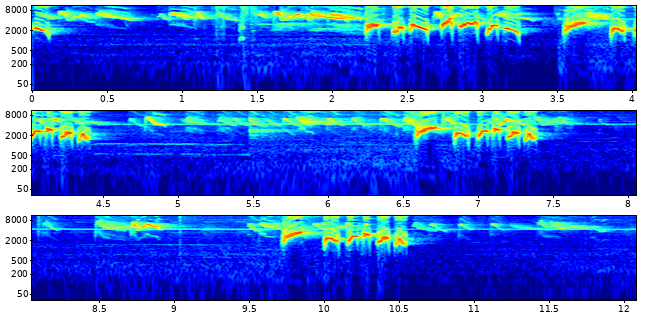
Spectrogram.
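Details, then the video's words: Red-whiskered bulbul contest-style song for training birds to sing in competitions: four loud, rapid warbled phrases spaced about two to three seconds apart, with softer high twittering and a thin steady tone in the background. "Chào mào hót đấu"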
